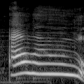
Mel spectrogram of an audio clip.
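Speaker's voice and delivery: very high, hooting British greeting; mock British accent. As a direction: sing out a squeaky mock British hello. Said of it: "the British thing".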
